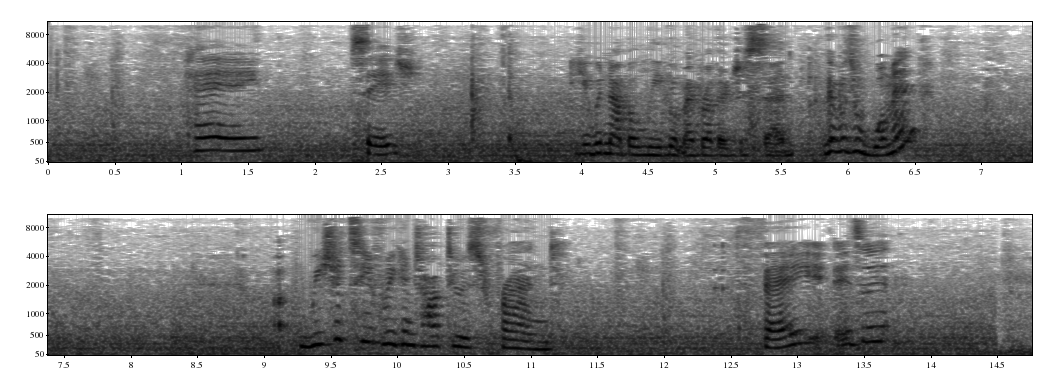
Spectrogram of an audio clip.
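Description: A young woman speaks on a phone with animation, close by.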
